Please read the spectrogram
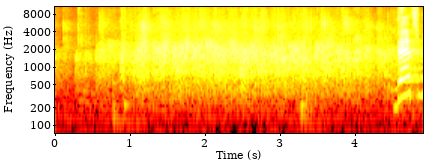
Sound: audience applauding

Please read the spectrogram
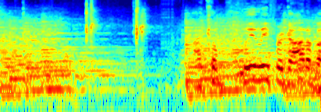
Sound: both snap fingers; snaps fingers

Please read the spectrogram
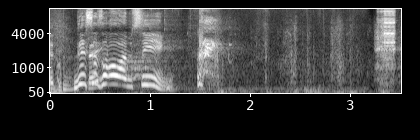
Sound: laughter

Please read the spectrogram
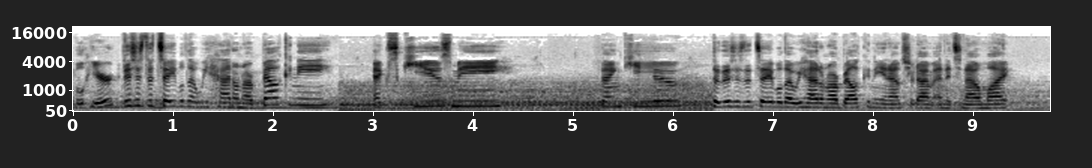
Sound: loud airplane noise

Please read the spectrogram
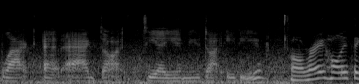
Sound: audio static

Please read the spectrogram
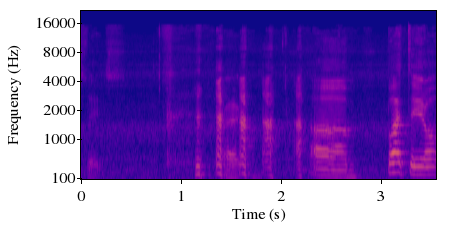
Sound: laughing

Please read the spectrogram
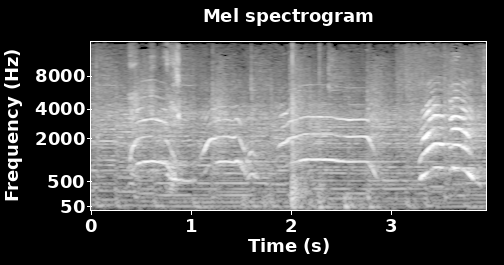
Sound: mom screaming

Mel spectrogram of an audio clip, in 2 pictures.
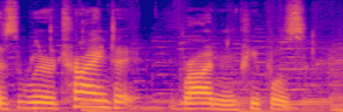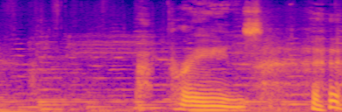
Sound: laughs

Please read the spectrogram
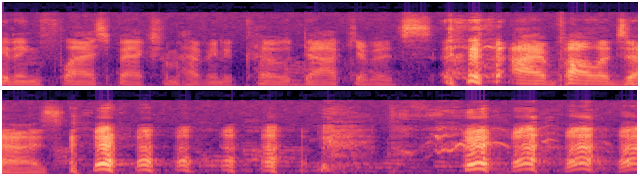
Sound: laughs

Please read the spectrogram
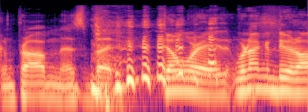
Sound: laughing

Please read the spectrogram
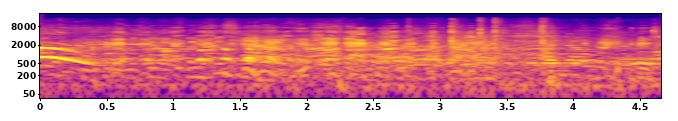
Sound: laughter and Applause

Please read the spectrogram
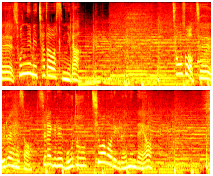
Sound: voiceover

